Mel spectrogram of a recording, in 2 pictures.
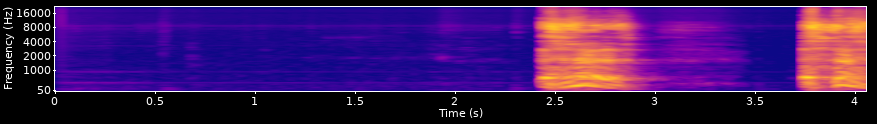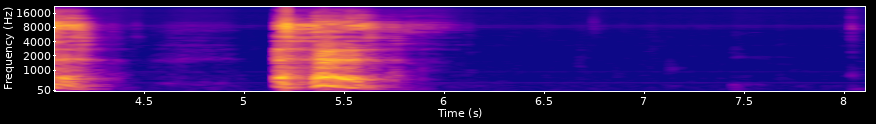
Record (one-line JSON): {"three_cough_length": "8.1 s", "three_cough_amplitude": 32768, "three_cough_signal_mean_std_ratio": 0.33, "survey_phase": "alpha (2021-03-01 to 2021-08-12)", "age": "65+", "gender": "Male", "wearing_mask": "No", "symptom_none": true, "smoker_status": "Ex-smoker", "respiratory_condition_asthma": false, "respiratory_condition_other": false, "recruitment_source": "REACT", "submission_delay": "1 day", "covid_test_result": "Negative", "covid_test_method": "RT-qPCR"}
